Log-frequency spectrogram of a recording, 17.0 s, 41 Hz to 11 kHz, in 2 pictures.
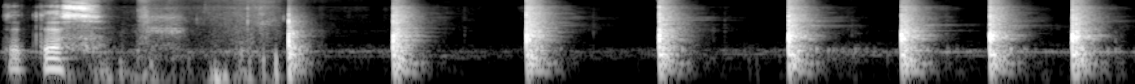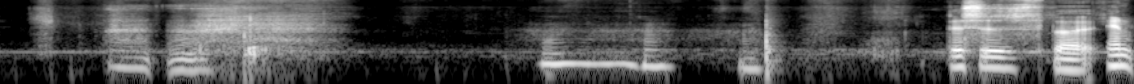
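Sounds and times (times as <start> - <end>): wooden mallet striking metal: 3.0 - 3.2, 4.0 - 4.3, 5.0 - 5.3, 5.9 - 6.2, 6.8 - 8.4.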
